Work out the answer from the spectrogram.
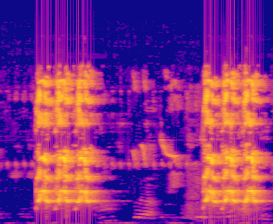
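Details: Newly arrived red lory from North Maluku, still fierce, screeching in two loud raspy bursts of rapidly repeated grating notes, with soft faint sounds between them.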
